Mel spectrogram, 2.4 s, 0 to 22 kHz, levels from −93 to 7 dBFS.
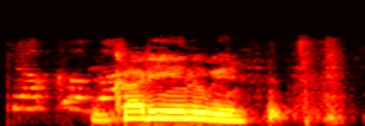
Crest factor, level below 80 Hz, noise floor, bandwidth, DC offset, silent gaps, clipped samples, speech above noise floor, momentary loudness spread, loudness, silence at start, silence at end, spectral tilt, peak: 14 dB; -54 dBFS; -40 dBFS; 6.6 kHz; under 0.1%; none; under 0.1%; 28 dB; 23 LU; -13 LUFS; 0.1 s; 0.2 s; -9.5 dB/octave; -2 dBFS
